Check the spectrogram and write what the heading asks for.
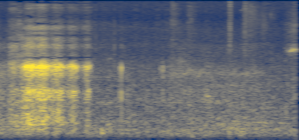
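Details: A dog needing to sneeze makes a squeaky, whistling nasal burst that stays stuck for a while and never becomes a full sneeze, then goes quiet.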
